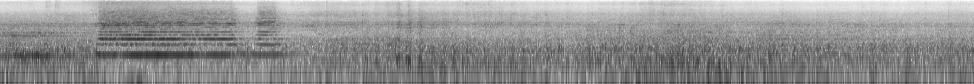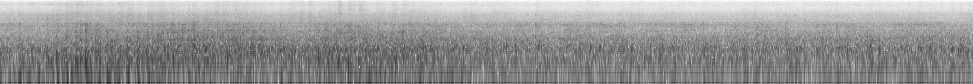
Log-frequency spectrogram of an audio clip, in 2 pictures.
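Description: Express passenger train passing through at speed. The locomotive's horn sounds briefly at the start, then gives a loud blast about a second and a half in that lasts about two and a half seconds. After that come the steady rumble and clickety-clack of the coaches going by close at hand.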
